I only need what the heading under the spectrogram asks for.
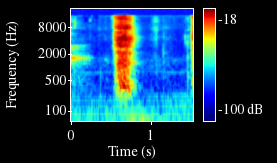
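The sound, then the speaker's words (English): A sharp sneeze from a person who is sick bursts out of near silence, followed a moment later by the start of a second forceful sneeze at the very end. “Sorry, guys. I got sniffles. I got coughs.”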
